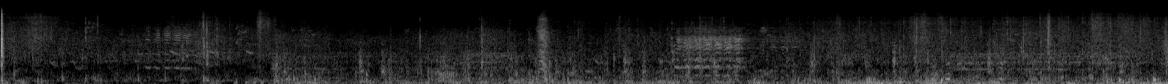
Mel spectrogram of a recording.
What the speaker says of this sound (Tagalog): So ngayon po marami na po tayong buntis ng kambing.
